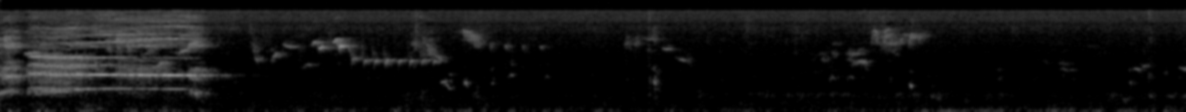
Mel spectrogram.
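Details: Eleven-week-old chickens at feeding time on a small family farm in Germany: a loud, harmonic, steady-pitched call lasting about two seconds opens, followed by faint scattered chirps over a low rumbling background.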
